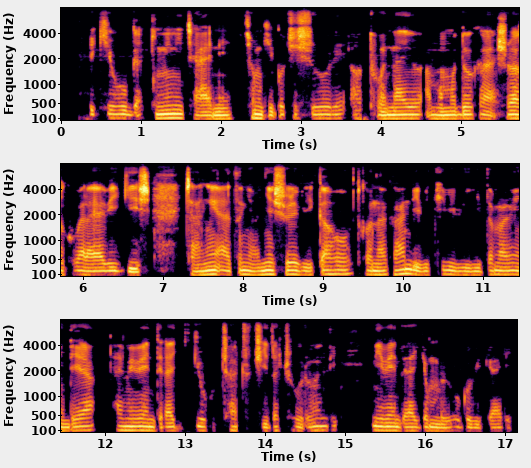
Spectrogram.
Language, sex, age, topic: Rundi, female, 18-24, education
